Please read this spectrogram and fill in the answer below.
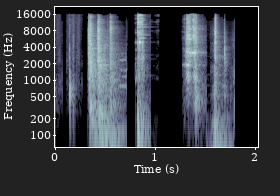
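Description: Sound effect of a toy oven door being opened and shut: a longer scrape about a third of a second in, a few knocks, and two heavier bangs near the end.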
